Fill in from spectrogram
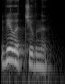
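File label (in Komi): "велӧдчывны", Komi, female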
